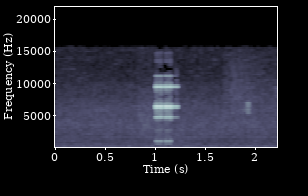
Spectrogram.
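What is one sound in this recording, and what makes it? A short electronic chime rings once.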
